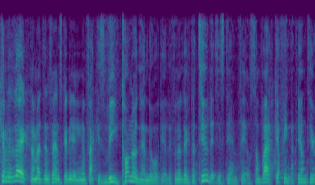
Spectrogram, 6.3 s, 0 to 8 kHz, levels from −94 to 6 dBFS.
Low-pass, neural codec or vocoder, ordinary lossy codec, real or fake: 7.2 kHz; codec, 16 kHz in and 24 kHz out, 0.4 kbps, LongCat-Audio-Codec, two codebook decoder; none; fake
